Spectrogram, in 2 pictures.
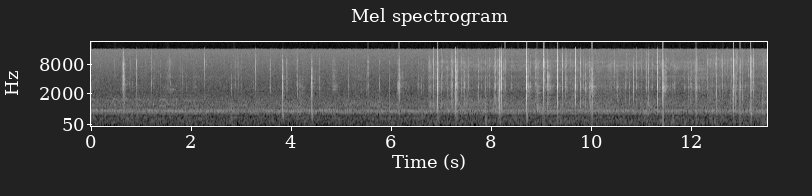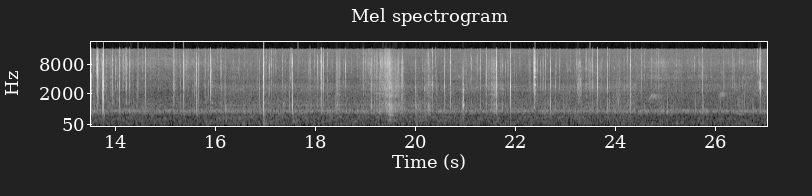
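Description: Split firewood burning in a metal fire stand, crackling with many sharp, irregular pops. A faint steady hum sits underneath.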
